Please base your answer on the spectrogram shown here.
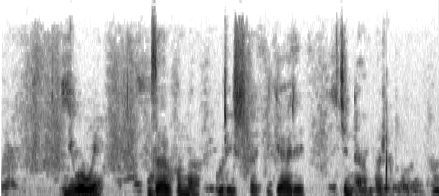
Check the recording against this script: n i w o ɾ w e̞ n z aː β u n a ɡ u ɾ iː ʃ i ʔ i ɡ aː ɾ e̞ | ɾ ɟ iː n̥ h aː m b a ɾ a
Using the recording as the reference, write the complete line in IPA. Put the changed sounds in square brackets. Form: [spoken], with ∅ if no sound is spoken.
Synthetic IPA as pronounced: n i w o [∅] w e̞ n z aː [v] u n a ɡ u ɾ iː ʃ [a] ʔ i ɡ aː ɾ e̞ | ɾ ɟ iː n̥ h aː m b a ɾ a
